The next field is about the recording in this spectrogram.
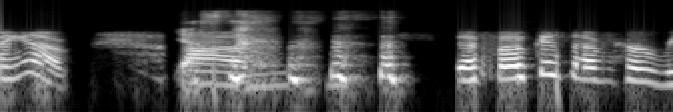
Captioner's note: laughing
